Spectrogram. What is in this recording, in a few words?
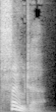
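"soda", British English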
